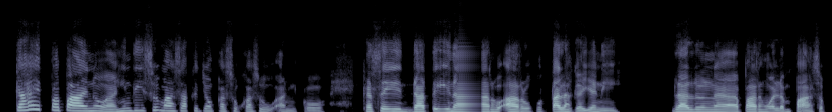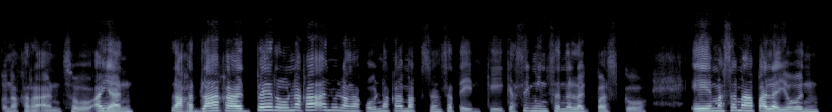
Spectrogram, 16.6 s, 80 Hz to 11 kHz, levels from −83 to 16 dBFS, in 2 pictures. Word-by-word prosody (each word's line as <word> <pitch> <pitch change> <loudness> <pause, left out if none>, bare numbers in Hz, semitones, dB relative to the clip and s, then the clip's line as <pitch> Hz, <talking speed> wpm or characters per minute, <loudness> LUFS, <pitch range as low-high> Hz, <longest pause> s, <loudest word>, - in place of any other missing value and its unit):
kahit 375 +7 0
papaano 250 -6 +2
ah, 180 -1 -1
hindi 245 +3 -7
sumasakit 240 -4 -4
yung 220 - -7
kasu-kasuan 190 -8 -10
ko, 135 0 -11 0.3
kasi 210 +2 -1
dati 185 +4 +1
ina-araw-araw 180 -3 +2
ko 190 - -14
talaga 175 -5 +3
yan 170 +3 -2
eh. 135 -1 -10 0.6
Lalo 180 +1 +2
na 170 -3 +1
parang 175 0 +1
walang 160 +1 -3
pasok 150 -1 -1
nung 155 -2 -10
nakaraan, 140 -4 -4
so 145 -2 -6
ayan, 200 -8 +3 0.4
lakad-lakad 230 +3 +5
pero 300 -1 +3
naka-ano 295 0 +2
lang 245 -3 0
ako, 195 -3 -6
naka-max 225 -1 -3
lang 175 - -8
sa 195 - -6
10K 145 0 -9
kasi 220 +6 -9
minsan 220 -2 -5
nalagpas 165 -4 -3
ko, 135 0 -10 0.4
eh, 230 +1 +4
masama 255 0 +3
pala 220 -3 +5
yun, 185 -1 -2
195 Hz, 150 wpm, -22 LUFS, 170-235 Hz, 0.6 s, lakad-lakad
